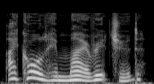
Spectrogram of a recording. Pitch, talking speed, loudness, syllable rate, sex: 210 Hz, 195 wpm, -15 LUFS, 4.4 syllables/s, female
